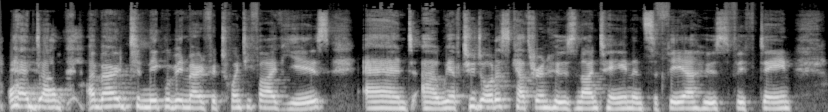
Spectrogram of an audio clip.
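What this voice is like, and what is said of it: Australian accent. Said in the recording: “as you could tell from the accent, I was raised in Australia... this is how the Queen wishes that she could speak English”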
